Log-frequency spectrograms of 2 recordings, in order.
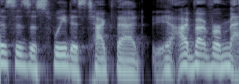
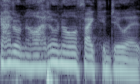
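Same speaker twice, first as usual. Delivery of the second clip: imitated panicked speech. Retelling what she said before a ct scan: imitating panicked speech. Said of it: "she starts panicking again".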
